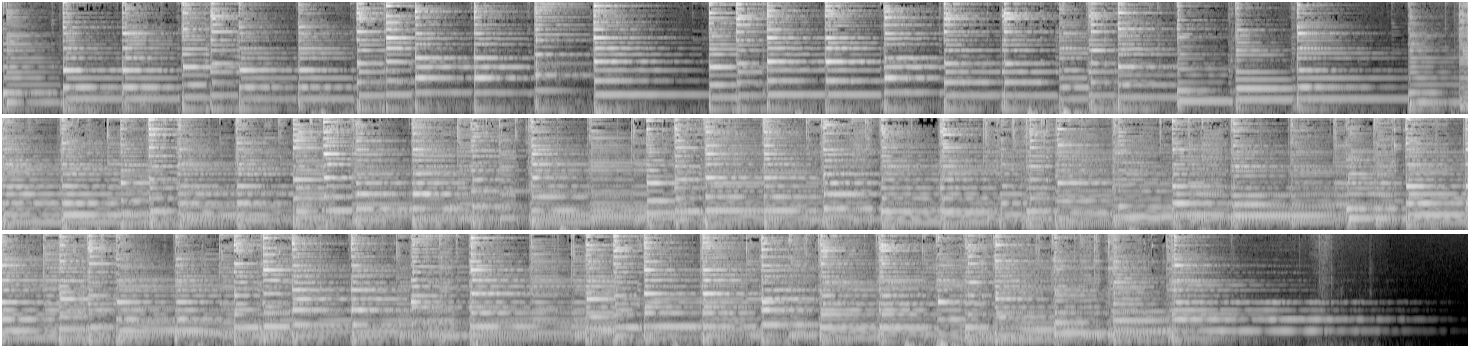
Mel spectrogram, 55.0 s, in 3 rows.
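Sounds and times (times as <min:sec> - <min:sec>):
acoustic guitar: 0:00.0 - 0:54.9.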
